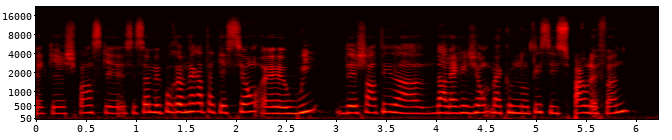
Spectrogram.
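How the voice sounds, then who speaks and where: Speaking at a moderate pace with hardly any pauses, a woman keeps her high pitch in a monotone, flat intonation. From Eastern Ontario. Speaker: singer. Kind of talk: casual chat. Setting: brewery.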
